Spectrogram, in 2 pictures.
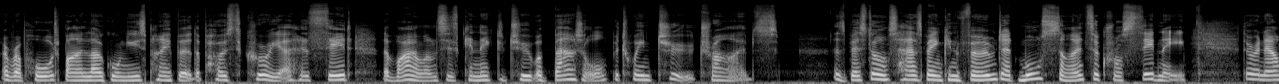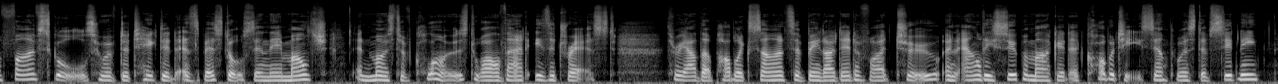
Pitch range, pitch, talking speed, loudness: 190-220 Hz, 200 Hz, 155 wpm, -18 LUFS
